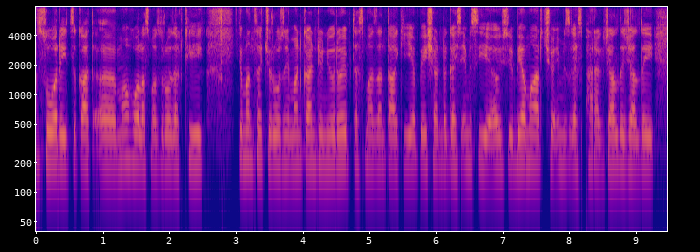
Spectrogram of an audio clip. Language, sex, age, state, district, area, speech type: Kashmiri, female, 18-30, Jammu and Kashmir, Baramulla, rural, spontaneous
